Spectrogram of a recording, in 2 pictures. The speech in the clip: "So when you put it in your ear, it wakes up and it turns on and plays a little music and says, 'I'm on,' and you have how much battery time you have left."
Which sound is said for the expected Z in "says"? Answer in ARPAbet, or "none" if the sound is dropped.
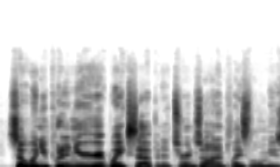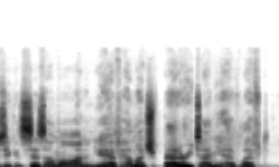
Z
